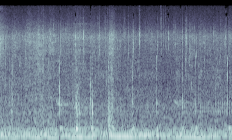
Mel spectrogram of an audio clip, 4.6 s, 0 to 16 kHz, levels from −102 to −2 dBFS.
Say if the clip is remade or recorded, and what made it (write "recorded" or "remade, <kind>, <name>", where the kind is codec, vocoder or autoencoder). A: recorded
